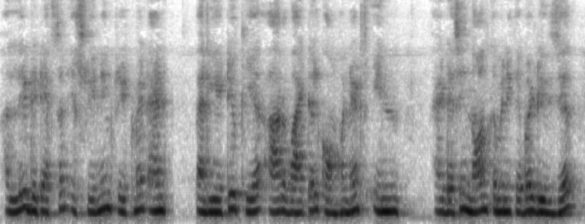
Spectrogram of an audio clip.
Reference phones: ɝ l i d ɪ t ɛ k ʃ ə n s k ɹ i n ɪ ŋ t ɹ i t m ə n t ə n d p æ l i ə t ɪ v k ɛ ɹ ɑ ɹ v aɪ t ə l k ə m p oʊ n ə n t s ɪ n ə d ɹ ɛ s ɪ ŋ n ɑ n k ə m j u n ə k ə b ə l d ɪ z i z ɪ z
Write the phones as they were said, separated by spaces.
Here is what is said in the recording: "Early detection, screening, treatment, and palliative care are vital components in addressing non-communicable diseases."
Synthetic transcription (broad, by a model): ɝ l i d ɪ t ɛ k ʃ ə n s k ɹ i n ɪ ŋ t ɹ i t m ə n t ə n d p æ l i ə t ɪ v k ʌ ɹ ɑ ɹ v aɪ t ə l k ə m p oʊ n ə n t s ɪ n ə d ɛ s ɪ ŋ n ɑ n k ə m j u n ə k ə b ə l d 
